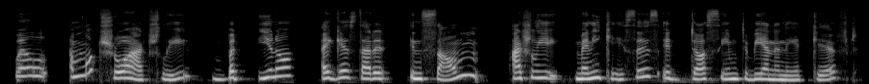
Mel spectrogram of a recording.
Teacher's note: The uptalk is the increasing intonation. So she goes up when she should be going down.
